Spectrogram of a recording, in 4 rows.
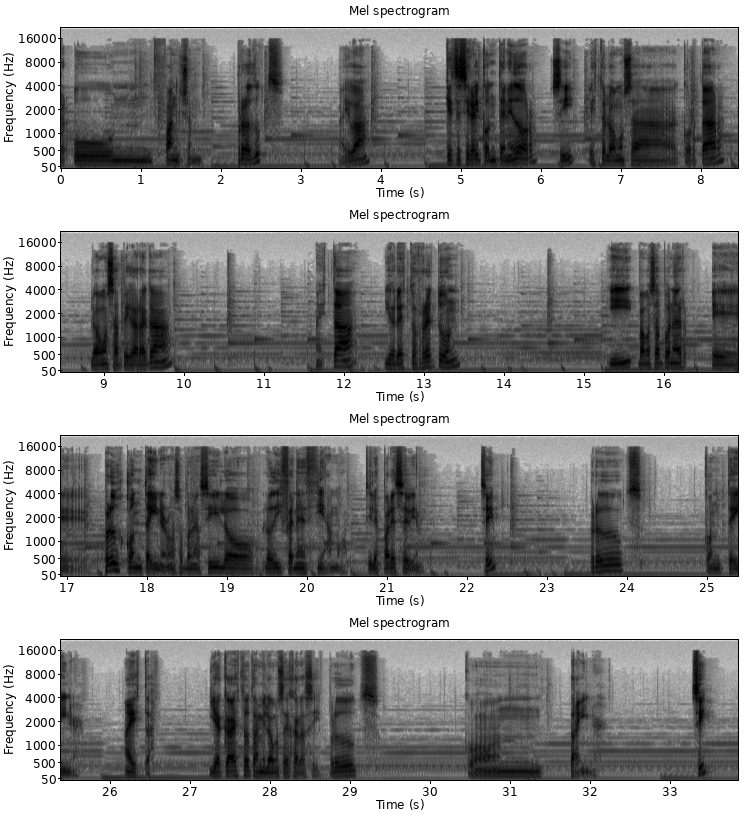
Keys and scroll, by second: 0.1-3.5 typing, 4.0 Return, 4.3 Escape, 4.6-7.1 typing, 7.7 Escape, 8.3-20.5 typing, 20.3 Escape, 21.6-26.1 typing, 27.2 k, 27.7 h, 28.8-33.8 typing.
